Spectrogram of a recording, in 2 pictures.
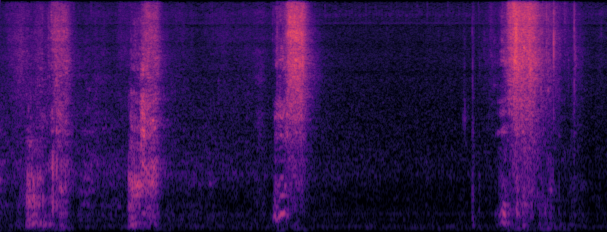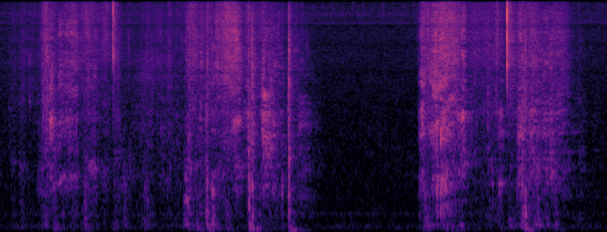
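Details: Black Labrador Retriever playing with an elderly dog six years older. Short, harsh broadband barks and growly bursts, about seven over twelve seconds, at irregular intervals with quiet gaps between.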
